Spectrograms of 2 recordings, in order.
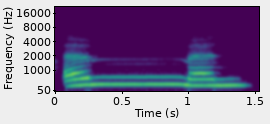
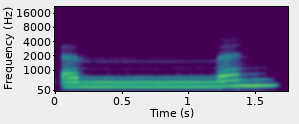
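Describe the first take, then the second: First: Only the first syllable is stressed. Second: Both syllables are stressed, splitting it apart. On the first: It is one word about asking God to answer prayer. The speaker calls it wrong. "uniquement un nabr sur harakat al-hamza et non pas sur harakat al-mim" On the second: Two separate words are meant. The speaker calls it right. "c'est أَمَّنْ"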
